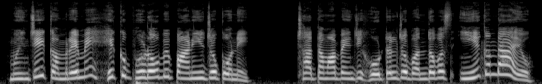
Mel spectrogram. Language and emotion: Sindhi, angry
